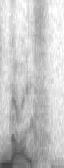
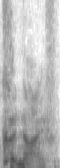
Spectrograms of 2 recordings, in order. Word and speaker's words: knife: pronounce it nice jeffy the k is silent you you only know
